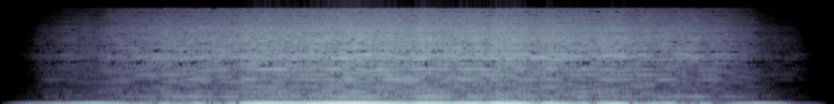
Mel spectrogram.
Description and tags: Electrical Transition
Electrical current magic or transition made with own recording, reverb and granular scatter processor.
Edited with Audacity.
Plaintext:
HTML:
